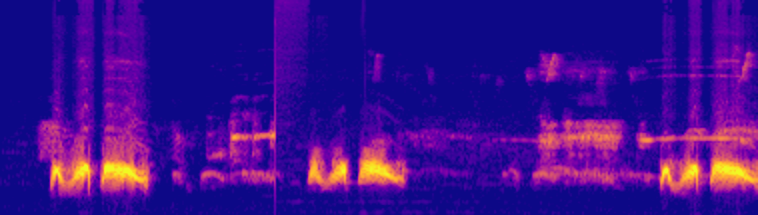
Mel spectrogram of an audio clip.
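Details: Decoy spotted dove used to provoke rivals, giving its daily cooing: three loud, husky, paired coo phrases, each a short note then a longer one, with soft murmured notes and a faint thin whistle in between.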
